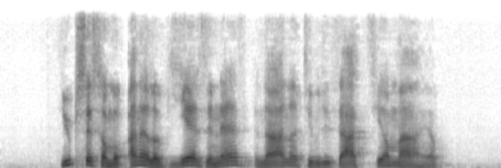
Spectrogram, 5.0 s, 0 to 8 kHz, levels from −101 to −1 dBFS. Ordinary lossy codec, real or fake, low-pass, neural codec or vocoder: none; fake; 7.2 kHz; codec, 16 kHz, 1.1 kbps, Voila-Tokenizer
